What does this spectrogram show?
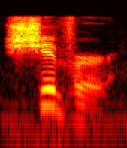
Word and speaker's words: shiver: The word is shiver. Shiver. Okay, so remember, when we pronounce that V, Okay, your top teeth are going to go right on your bottom lip.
